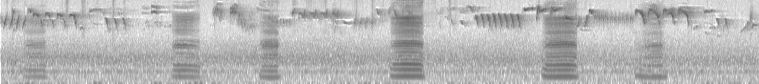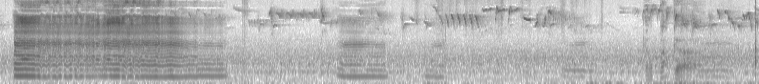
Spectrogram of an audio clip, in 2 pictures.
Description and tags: Alpacca makes a noise whilst scratching his throat
Just a very quick recording of a local Alpaca. Whilst I was recording he repeatedly made this coo'ing type of noise and then scratched himself which made his throat stutter.
alpaca, animal, daytime, field-recording, outside, scotland, weird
